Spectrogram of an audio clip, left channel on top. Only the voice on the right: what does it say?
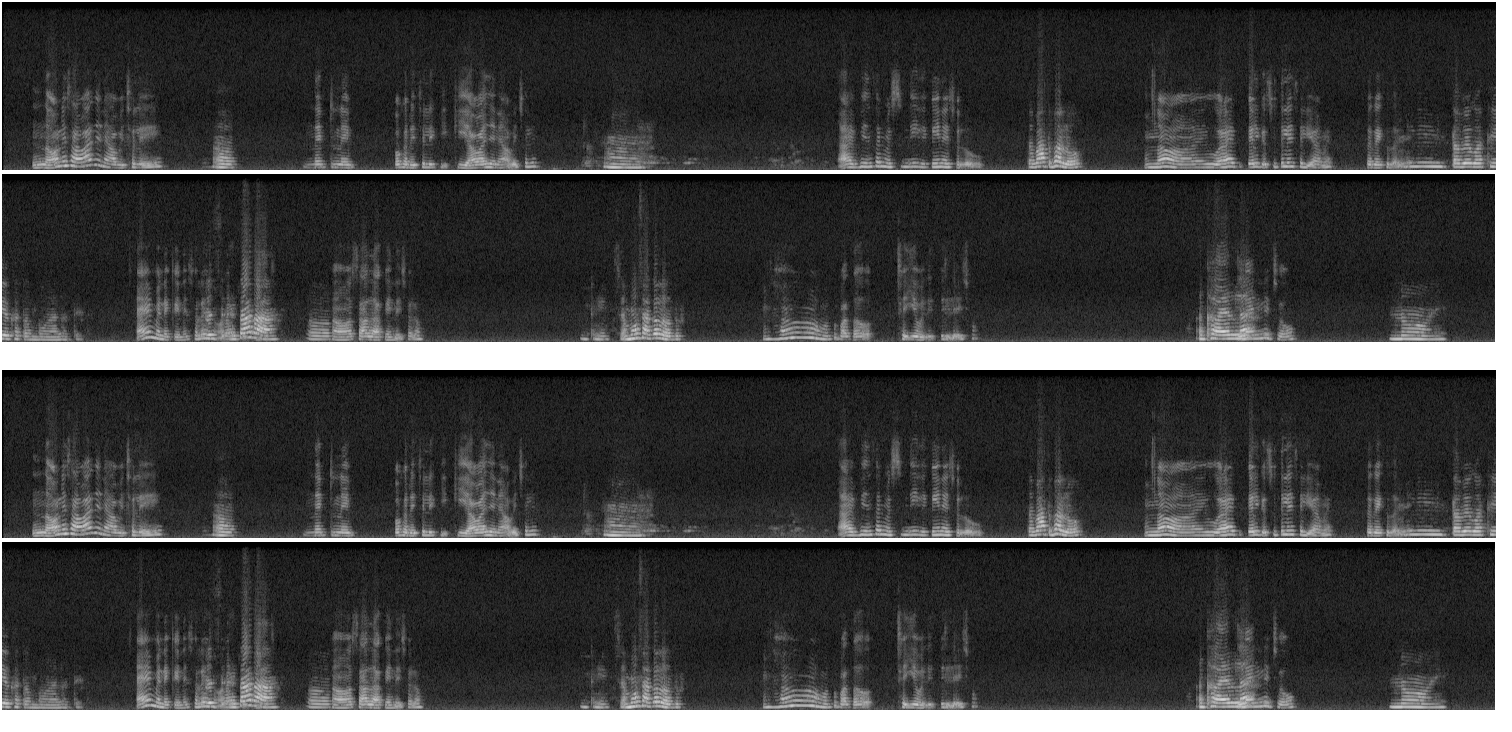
न ने स आवाजे ने आबै छलै
नेट नहि पकड़े छलै कि की आवाजे नहि आबै छलै
आ भिनसरमे सुनील कने छलहु
नहि तेल के सुतले छलियै हमे तऽ राखि देलौ
एमे केने छले ओनाहिने
ह सादा केने छलहु
हँ हमर पापा तऽ छे बजे चलि जाइ छौ
लाइन नहि छौ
